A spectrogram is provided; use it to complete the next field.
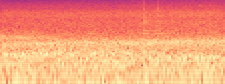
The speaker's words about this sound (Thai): จังหันไปถามเฮงเจียว่า เฮงเจียเจ้ารู้หรือไม่ทำไมถึงเกิดมีลมใหญ่แบบนี้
